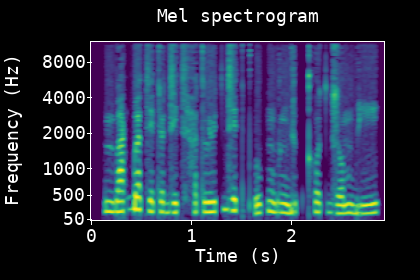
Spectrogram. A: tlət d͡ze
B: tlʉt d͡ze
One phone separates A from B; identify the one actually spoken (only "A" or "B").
B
